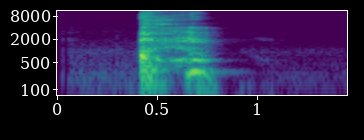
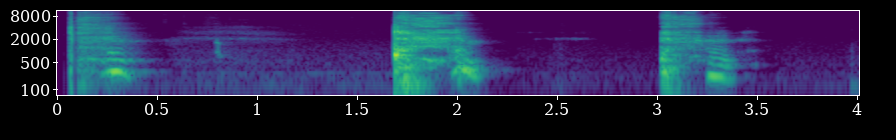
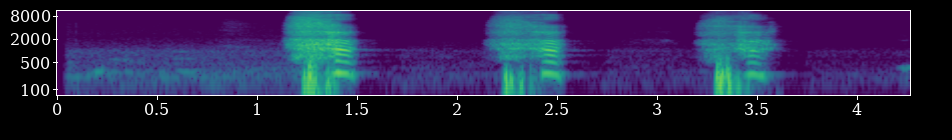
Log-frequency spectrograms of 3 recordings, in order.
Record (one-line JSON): {"cough_length": "1.5 s", "cough_amplitude": 32768, "cough_signal_mean_std_ratio": 0.31, "three_cough_length": "4.0 s", "three_cough_amplitude": 32768, "three_cough_signal_mean_std_ratio": 0.31, "exhalation_length": "4.3 s", "exhalation_amplitude": 29754, "exhalation_signal_mean_std_ratio": 0.33, "survey_phase": "beta (2021-08-13 to 2022-03-07)", "age": "18-44", "gender": "Female", "wearing_mask": "No", "symptom_none": true, "symptom_onset": "4 days", "smoker_status": "Never smoked", "respiratory_condition_asthma": false, "respiratory_condition_other": false, "recruitment_source": "REACT", "submission_delay": "1 day", "covid_test_result": "Negative", "covid_test_method": "RT-qPCR"}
